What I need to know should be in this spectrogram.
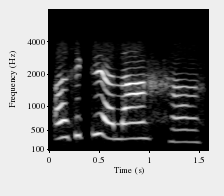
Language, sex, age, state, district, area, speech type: Kannada, female, 18-30, Karnataka, Uttara Kannada, rural, conversation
